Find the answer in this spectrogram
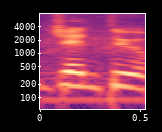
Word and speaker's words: Gentoo: Yeah, it's Gen 2, but it's spelled Gentoo, not Generation 2.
